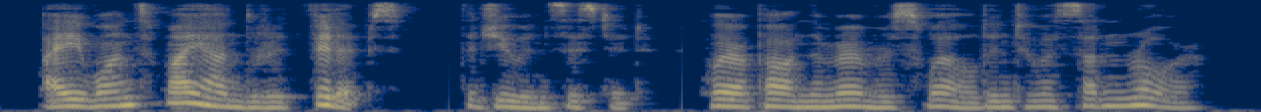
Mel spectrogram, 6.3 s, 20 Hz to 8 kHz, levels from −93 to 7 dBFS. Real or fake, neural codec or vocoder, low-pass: real; none; 7.2 kHz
